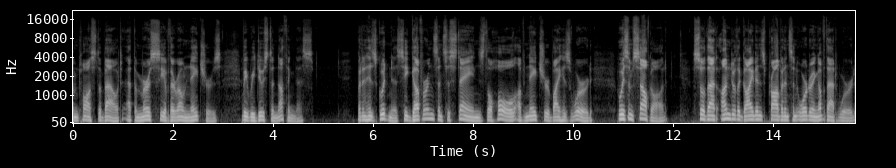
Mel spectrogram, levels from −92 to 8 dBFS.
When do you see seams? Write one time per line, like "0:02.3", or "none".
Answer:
0:03.4
0:11.5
